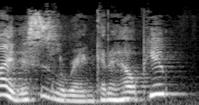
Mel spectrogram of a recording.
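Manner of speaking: even, recorded-message, voicemail-style phone voice. Retelling how she answers the phone for callers: voicemail-like phone greeting. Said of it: "this voice that I guess sounds like voicemail".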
